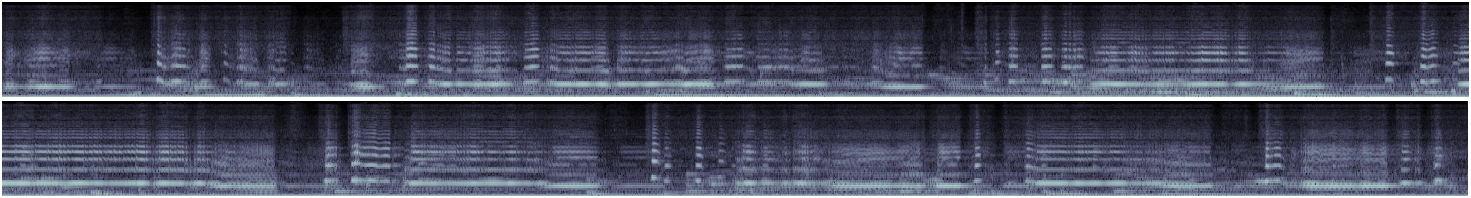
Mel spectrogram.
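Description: Free-improvised jazz: a tenor saxophone plays long held notes, moving back and forth between two close pitches, over low upright bass notes.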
